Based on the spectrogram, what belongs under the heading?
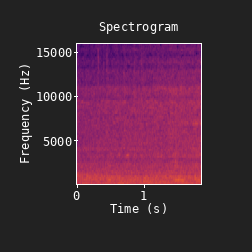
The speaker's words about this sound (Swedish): Jag åker förbi en vansinnigt ful buss just nu.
